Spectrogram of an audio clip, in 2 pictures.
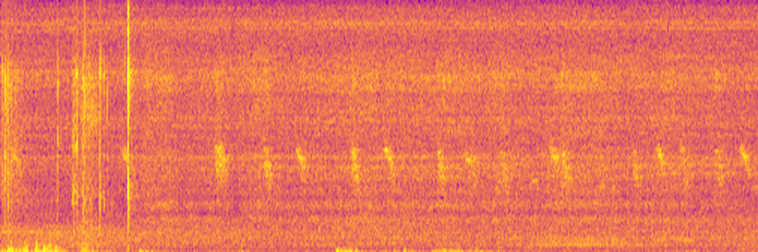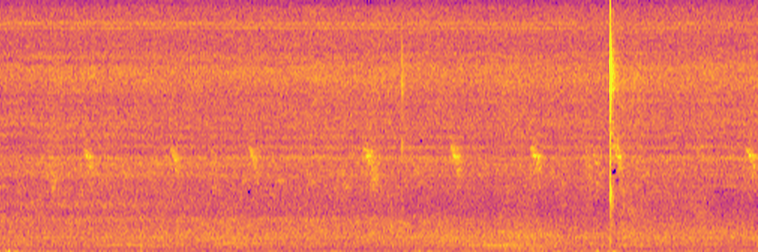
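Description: Butane torch lighter lighting a cigar: a sharp click about two seconds in and another near the end over a steady faint hiss, with a few soft puffs. A small creature's short high chirp repeats a bit under once a second in the background.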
